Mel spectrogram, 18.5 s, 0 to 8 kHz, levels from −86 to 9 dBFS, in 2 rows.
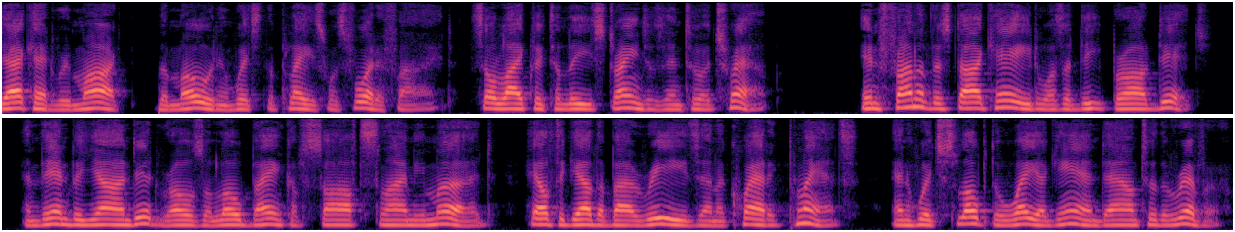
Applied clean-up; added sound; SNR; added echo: none; none; none; none.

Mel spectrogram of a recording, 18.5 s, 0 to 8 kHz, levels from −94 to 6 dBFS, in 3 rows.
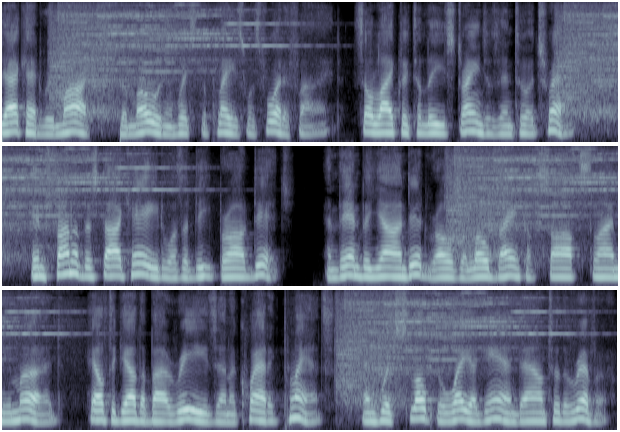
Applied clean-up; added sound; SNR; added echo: none; Shatter; 13 dB; none.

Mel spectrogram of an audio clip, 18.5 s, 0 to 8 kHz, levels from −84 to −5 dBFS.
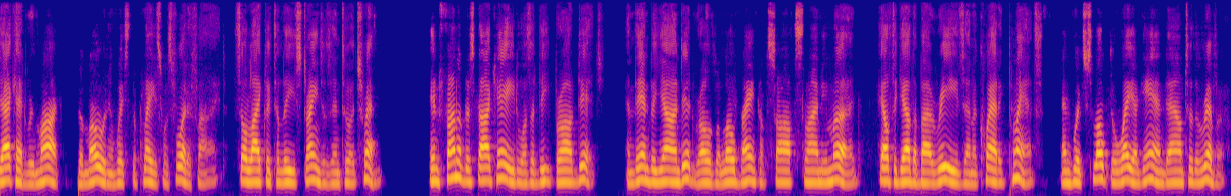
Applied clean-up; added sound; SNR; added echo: neural mask model Resemble Enhance denoiser.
